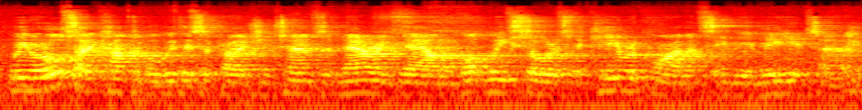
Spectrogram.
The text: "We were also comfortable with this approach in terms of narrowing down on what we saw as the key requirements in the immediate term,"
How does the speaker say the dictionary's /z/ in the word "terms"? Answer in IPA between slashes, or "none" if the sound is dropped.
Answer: /z/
